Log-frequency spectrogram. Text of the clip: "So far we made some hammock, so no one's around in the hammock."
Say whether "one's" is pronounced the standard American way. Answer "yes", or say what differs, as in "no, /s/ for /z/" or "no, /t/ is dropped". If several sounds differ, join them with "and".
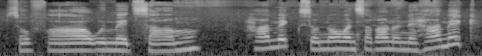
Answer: no, /s/ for /z/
